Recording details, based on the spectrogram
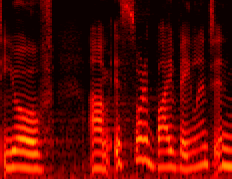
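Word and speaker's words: איוב: The name Job, which in Hebrew is pronounced Eov, is sort of bivalent in meaning.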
